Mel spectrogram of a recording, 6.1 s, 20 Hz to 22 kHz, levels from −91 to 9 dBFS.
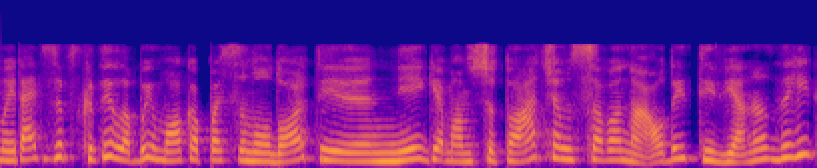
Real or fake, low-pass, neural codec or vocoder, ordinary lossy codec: fake; 7.2 kHz; codec, 16 kHz, 2 kbps, X-Codec, HuBERT features, trained on LibriSpeech; AAC, 32 kbps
